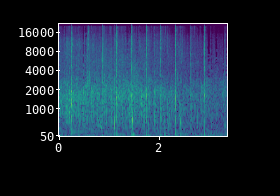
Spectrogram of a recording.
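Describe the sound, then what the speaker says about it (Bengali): A studio audience claps loudly on the Bengali family game show Sera Paribar. The applause is dense and steady, with sharp individual claps standing out, and it carries on without a break for a few seconds. "দুজনের জন্য জোরে হাততালি একবার সবাই।"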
